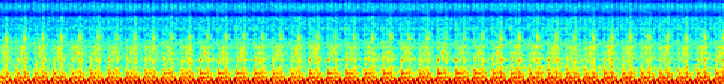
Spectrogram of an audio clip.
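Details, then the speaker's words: Scion tC that hadn't run in a month after a starter replacement: heavy, steady knocking at about three beats a second through a rough idle; rod knock, engine done for. "[Music] Something's in there knocking. [Music] That [ __ ] is done for, bro."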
